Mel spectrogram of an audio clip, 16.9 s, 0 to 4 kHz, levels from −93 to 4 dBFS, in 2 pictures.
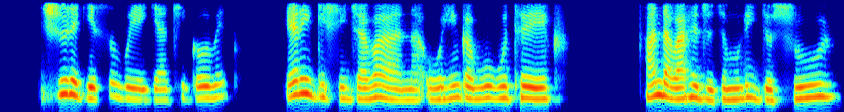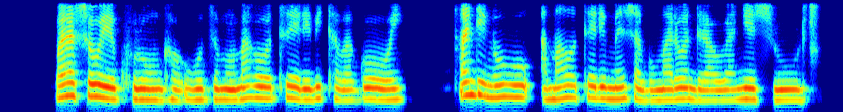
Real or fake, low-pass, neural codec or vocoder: fake; 3.6 kHz; codec, 24 kHz, 0.5 kbps, DualCodec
